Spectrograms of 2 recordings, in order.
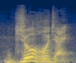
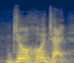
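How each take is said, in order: Both takes have the same delivery.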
